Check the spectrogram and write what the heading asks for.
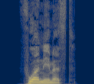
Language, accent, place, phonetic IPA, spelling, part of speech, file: German, Germany, Berlin, [ˈfoːɐ̯ˌnɛːməst], vornähmest, verb, De-vornähmest.ogg
- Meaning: second-person singular dependent subjunctive II of vornehmen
